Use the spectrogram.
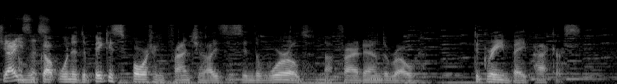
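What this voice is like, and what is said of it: Irish accent. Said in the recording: “When I hear the Irish accent, when it sounds like this, it is quite hilarious.”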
